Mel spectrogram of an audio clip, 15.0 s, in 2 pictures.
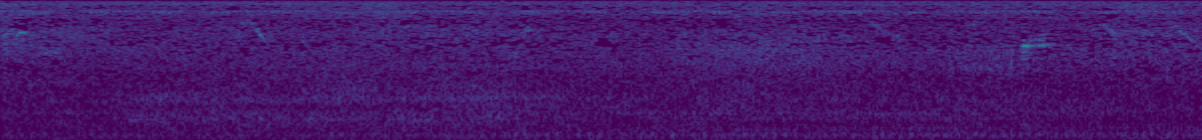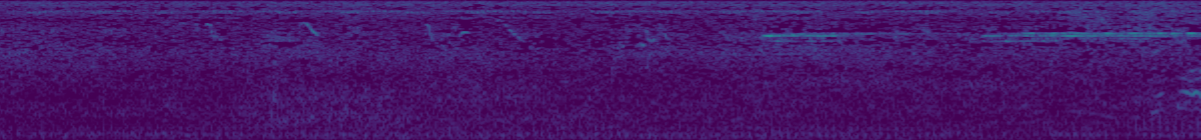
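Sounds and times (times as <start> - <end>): faint bird chirps: 6.3 - 7.5
thin high steady tone: 6.4 - 15.0.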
